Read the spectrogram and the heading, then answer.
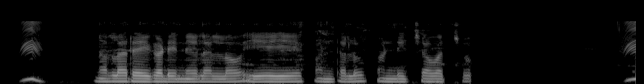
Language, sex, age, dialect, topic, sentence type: Telugu, male, 25-30, Telangana, agriculture, question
